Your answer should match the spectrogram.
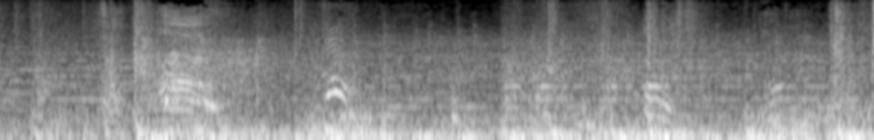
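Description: Cartoon fight soundtrack: a dramatic orchestral score under a string of hit and crash sound effects, with short strained cries and grunts from the fighters.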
